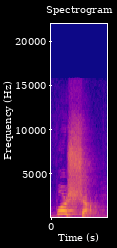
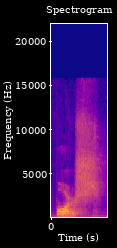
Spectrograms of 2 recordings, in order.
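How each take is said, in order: First: The word ends with a final vowel sound. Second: The word ends without a final vowel sound. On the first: The speaker calls it right. "इसकी correct pronunciation है Porsche, P O R S H A" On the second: The speaker calls it wrong. "we commonly pronounce it as Porsche, sweet simple but wrong"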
